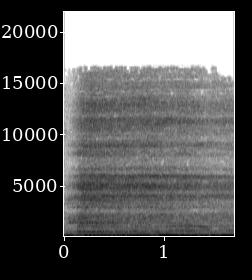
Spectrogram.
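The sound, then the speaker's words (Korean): A voice imitates heavy, huffing breaths through the nose: a continuous low, rough snorting sound held for a couple of seconds, with no talking. “이러고 약간 계속 숨소리.”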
